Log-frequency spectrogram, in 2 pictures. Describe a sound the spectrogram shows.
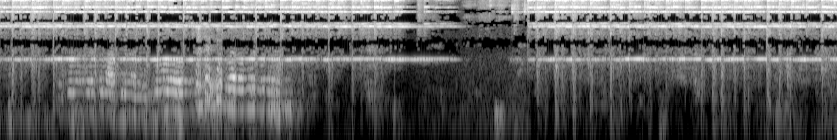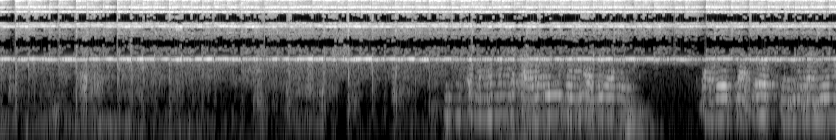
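Women chant together nearby.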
